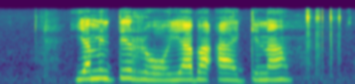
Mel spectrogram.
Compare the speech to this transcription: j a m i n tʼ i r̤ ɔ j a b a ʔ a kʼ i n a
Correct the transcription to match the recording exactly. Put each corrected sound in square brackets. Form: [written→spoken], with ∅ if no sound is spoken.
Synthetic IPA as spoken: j a m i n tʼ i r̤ ɔ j a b a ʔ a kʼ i n a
